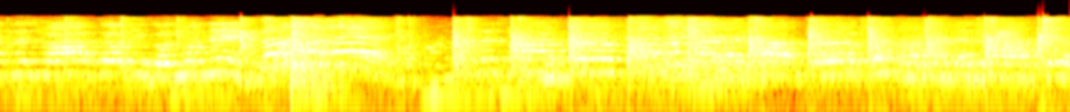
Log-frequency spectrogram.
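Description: Young children singing together in a classroom. From about three seconds in, they clap along in a steady beat of roughly two to three claps a second.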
